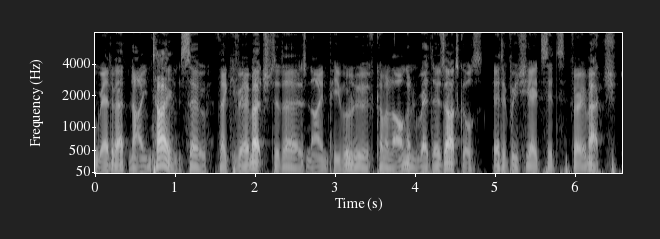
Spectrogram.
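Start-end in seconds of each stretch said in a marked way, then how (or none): none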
